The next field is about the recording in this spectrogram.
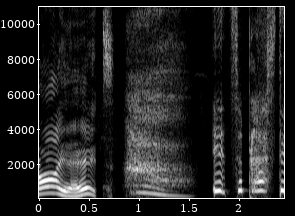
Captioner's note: sighs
